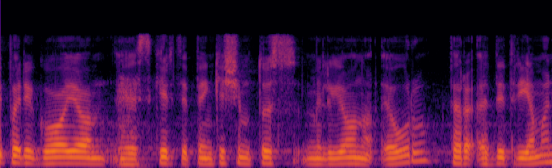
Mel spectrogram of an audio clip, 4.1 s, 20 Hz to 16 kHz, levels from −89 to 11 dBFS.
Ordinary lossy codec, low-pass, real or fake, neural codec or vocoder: AAC, 96 kbps; 7.2 kHz; real; none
